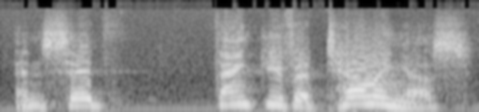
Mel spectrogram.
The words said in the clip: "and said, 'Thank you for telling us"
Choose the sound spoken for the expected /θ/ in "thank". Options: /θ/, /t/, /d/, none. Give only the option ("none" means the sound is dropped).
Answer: /θ/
